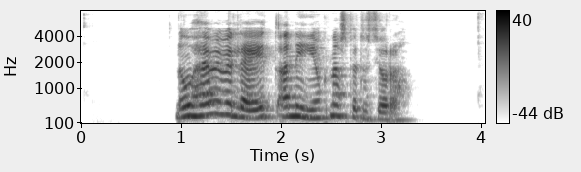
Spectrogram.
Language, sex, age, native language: Icelandic, female, 30-39, Icelandic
